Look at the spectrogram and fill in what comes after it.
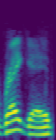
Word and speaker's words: reggae: And the word reggae is actually the word reggae, but in Portuguese you pronounce the leading R as if it were an H.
